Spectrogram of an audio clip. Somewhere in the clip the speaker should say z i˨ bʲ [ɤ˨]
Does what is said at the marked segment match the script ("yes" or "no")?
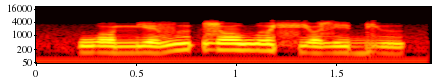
no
